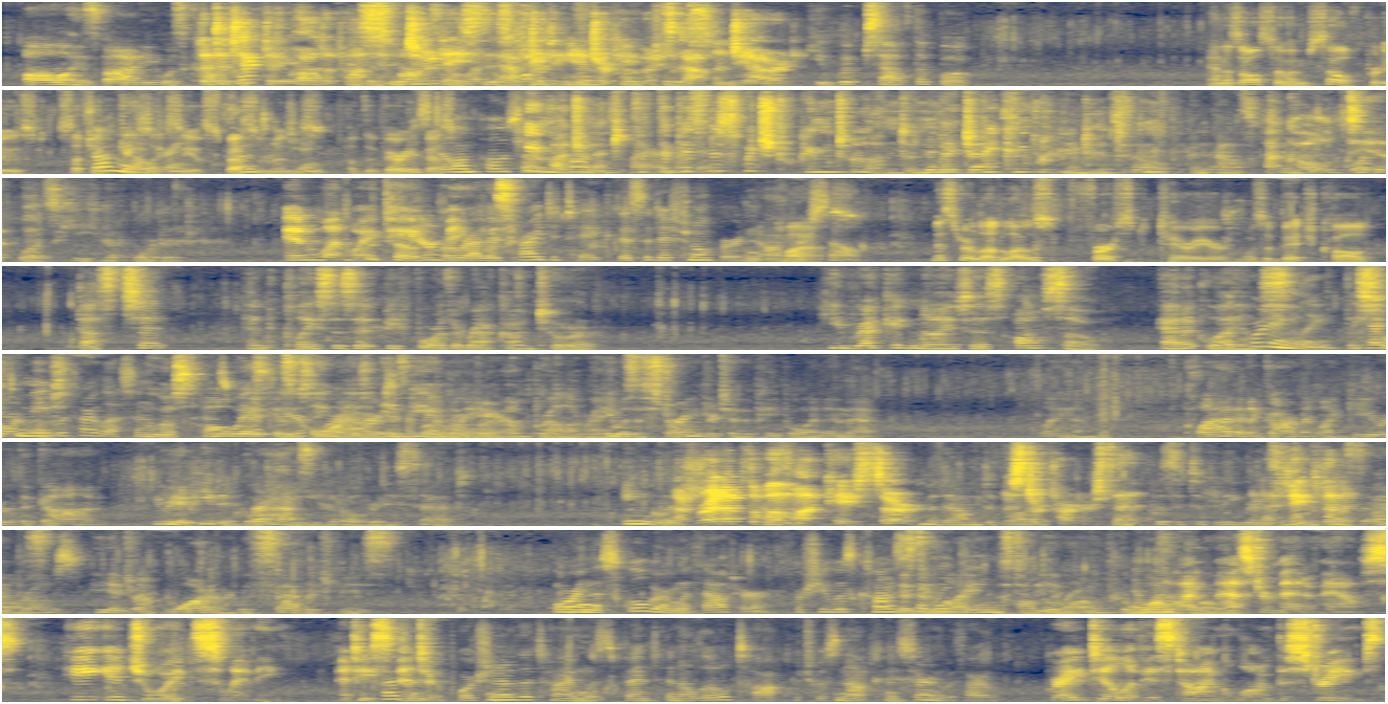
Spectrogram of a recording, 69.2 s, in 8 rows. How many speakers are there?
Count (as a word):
eight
